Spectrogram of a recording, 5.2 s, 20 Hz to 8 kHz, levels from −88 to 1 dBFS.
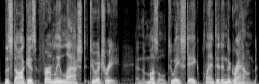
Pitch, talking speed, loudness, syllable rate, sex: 120 Hz, 210 wpm, -18 LUFS, 4.7 syllables/s, male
